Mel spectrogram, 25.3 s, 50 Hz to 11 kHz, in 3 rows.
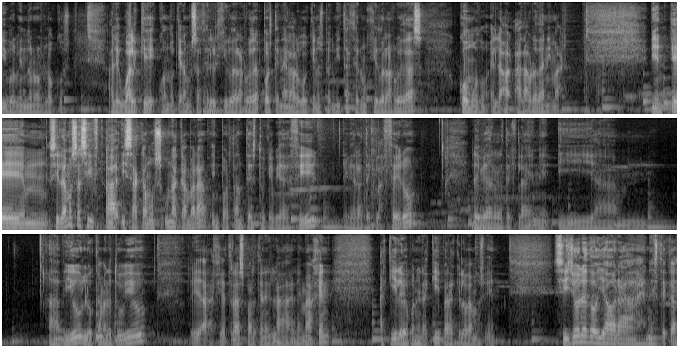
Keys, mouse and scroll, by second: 3.4-7.3 drag, 7.3 ctrl+z, 8.2-9.5 middle drag, 9.5 shift+a, 11.5-13.0 scroll down 4, 13.0 KP_0, 14.5 n, 17.1 click, 18.0 click, 18.5-20.2 scroll down 28, 20.2-20.7 shift+middle drag, 20.7-21.2 scroll up 5, 21.2-25.3 shift+middle drag.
